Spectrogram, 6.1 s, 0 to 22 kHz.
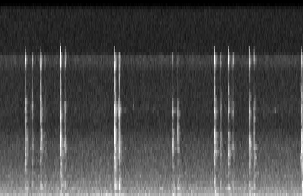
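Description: Faint key clicks from a Dell Latitude E6420 laptop keyboard as a PIN is typed and confirmed: about eight separate key presses, irregularly spaced.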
